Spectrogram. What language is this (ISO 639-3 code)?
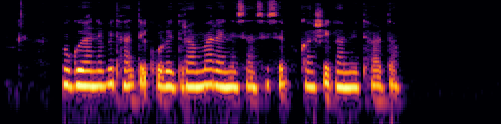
kat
